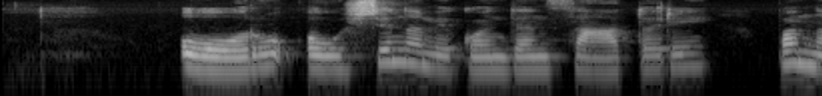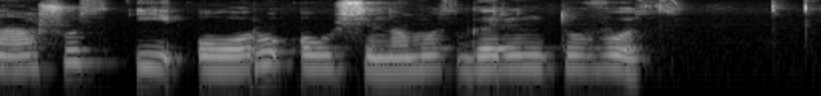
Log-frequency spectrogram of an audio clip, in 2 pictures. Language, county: Lithuanian, Vilnius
